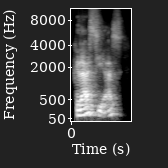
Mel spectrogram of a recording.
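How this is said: The c is said as an s sound. "people from South America go"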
